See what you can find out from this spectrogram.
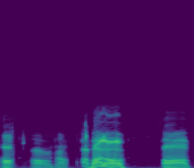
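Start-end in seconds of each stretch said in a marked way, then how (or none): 0.0-0.7 low drawn groan. Acted. Groaning drunkenly.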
